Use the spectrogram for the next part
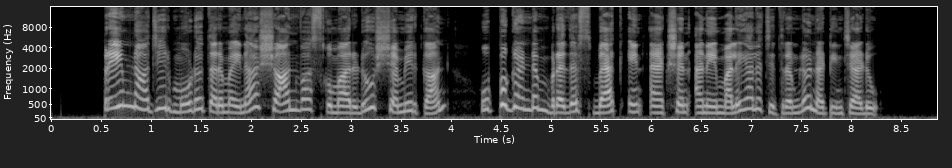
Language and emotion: Telugu, neutral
